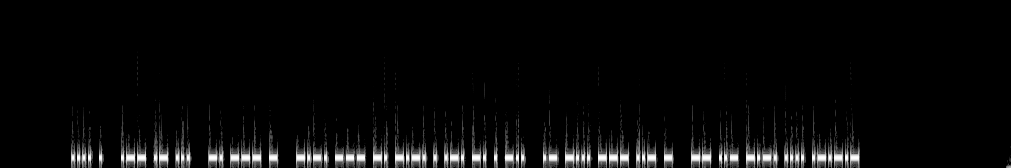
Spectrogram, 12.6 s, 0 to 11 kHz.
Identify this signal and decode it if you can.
Morse code, heard as a keyed tone, about 36 wpm, 700 Hz. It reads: HE WAS NOT CONCERNED ABOUT MUCH.
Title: Sentences from Top 1000 Words - Review Part 6 - 35wpm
